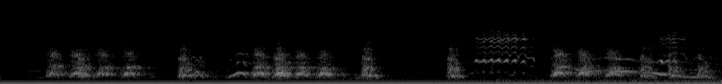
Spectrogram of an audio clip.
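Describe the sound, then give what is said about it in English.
Sheep bleat repeatedly in short bursts of nasal calls, some with a trembling quaver, over a constant low hum. “He told me to bring the sheep over the side, and here they are.”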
